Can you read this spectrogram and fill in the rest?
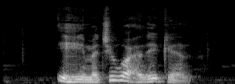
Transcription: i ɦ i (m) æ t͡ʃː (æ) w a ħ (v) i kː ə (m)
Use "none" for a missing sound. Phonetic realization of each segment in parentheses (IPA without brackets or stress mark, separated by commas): m, i, ð, n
